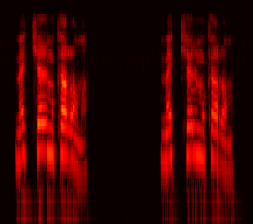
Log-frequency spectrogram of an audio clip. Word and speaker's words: مكة: مثال توضيحي مثل مكة، مكة المكرمة، مكة المكرمة. فإذا وقفت على كلمة، على كل كلمة ستجدها هاء، مكة مكة، هنا تلفظ هاء، لأن تلفظ هاء في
